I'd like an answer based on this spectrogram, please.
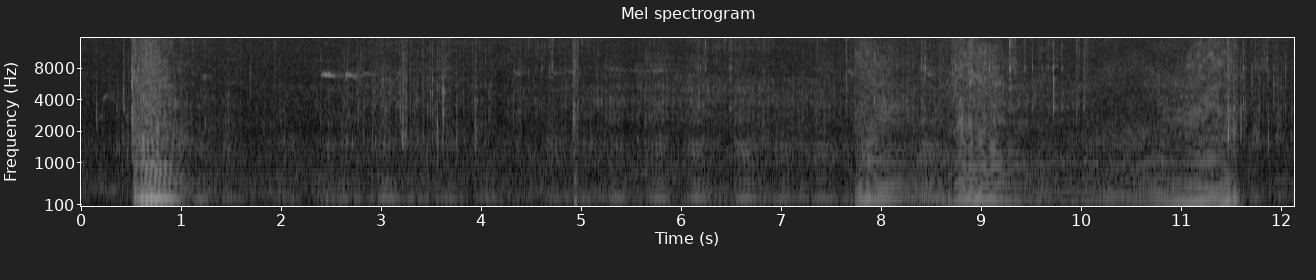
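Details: European hornets (Vespa crabro) at a nest in South Moravia, Czechia, August, during food exchange; a steady low buzzing drone runs throughout, swelling into louder bursts of wingbeat hum near the start and again in the last few seconds.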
